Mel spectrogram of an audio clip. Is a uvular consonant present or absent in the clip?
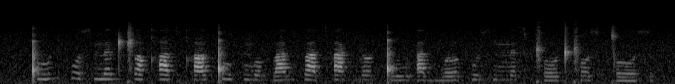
present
